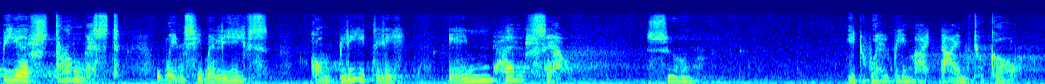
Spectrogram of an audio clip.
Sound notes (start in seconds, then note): none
